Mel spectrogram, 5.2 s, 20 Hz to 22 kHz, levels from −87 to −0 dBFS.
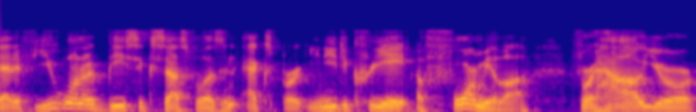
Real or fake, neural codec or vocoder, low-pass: fake; autoencoder, 48 kHz, 128 numbers a frame, DAC-VAE, trained on Japanese speech; 7.2 kHz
